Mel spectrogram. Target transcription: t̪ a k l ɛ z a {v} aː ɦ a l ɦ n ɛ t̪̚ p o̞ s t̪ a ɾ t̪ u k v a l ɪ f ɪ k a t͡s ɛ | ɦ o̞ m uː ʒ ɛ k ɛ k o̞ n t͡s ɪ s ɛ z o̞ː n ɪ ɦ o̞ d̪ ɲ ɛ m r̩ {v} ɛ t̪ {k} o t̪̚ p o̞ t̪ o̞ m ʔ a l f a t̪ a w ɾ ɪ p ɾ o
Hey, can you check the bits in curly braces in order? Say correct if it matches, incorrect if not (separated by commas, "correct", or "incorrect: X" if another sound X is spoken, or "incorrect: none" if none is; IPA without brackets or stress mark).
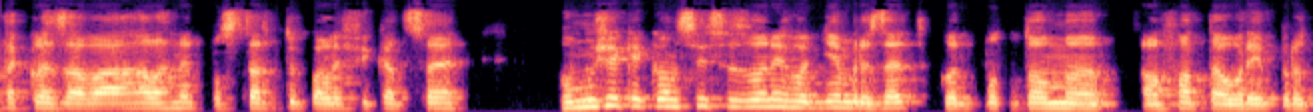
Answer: correct, incorrect: z, correct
